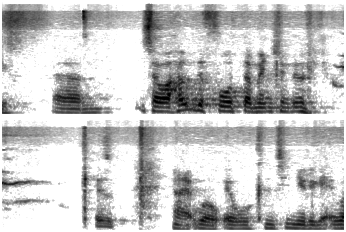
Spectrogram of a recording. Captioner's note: laughs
